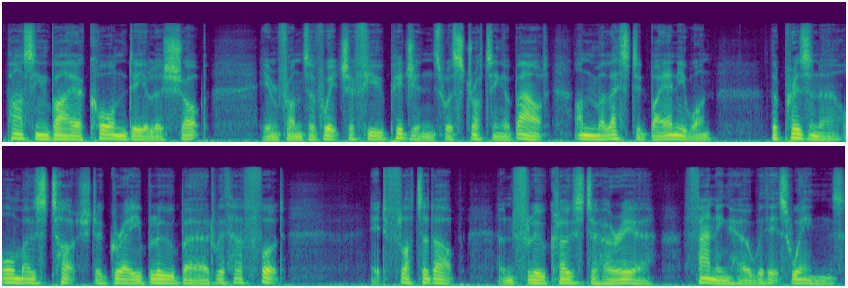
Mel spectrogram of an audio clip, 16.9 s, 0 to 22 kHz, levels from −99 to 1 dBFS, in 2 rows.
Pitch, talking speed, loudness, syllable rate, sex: 95 Hz, 160 wpm, -17 LUFS, 4.6 syllables/s, male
